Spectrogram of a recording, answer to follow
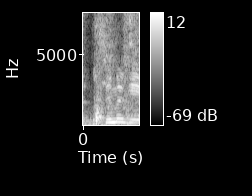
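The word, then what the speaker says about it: Tsumugi: heterosexual um yeah so sumugi is also good i almost felt like i mispronounced her name but that is correct right moogie okay yeah but it's a su not sue okay um i'll i'll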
